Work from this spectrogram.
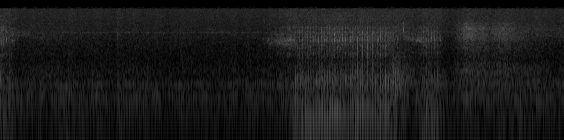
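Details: English Bulldog, nine months old, snoring in a small room: one loud, rough, rattling inhalation lasting about a second and a half, then a short snort and quieter wheezy breathing.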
